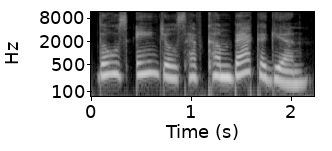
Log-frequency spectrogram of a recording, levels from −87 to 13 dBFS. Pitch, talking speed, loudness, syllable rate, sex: 245 Hz, 160 wpm, -16 LUFS, 4.6 syllables/s, female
